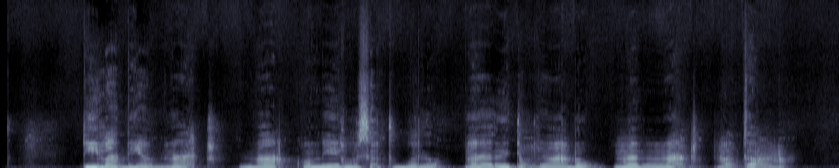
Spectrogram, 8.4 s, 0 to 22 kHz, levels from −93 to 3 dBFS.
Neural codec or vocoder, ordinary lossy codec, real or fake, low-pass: codec, 44.1 kHz, 1.7 kbps, Pupu-Codec; none; fake; none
